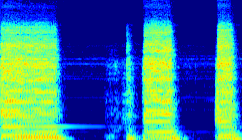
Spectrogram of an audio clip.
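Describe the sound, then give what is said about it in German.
Loud, heavily distorted electric guitar through a tube amplifier with its tubes driven into saturation at full power: three thick, buzzing chord bursts with sustained harmonics, separated by brief near-silent gaps and a short scratchy note. “die Amps nur, wenn die Röhren in die sogenannte Sättigung gefahren werden, also volle Leistung bringen.”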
